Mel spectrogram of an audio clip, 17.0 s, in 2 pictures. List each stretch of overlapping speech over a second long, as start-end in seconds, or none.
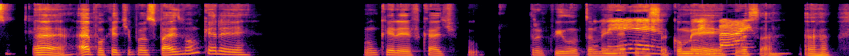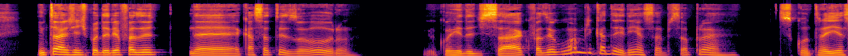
5.9-7.6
